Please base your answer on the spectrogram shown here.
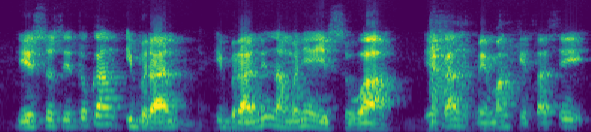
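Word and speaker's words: ישוע: awalnya bahasa mula-mulanya kan nama Yesus itu yesua ya Ada tulisan ibraninya dibacanya yesua Nah jadi ada ada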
